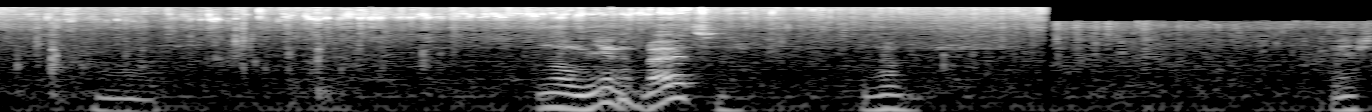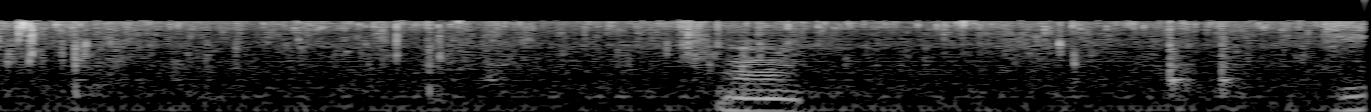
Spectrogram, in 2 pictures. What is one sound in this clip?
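A spatula stirs and scrapes in a pot.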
